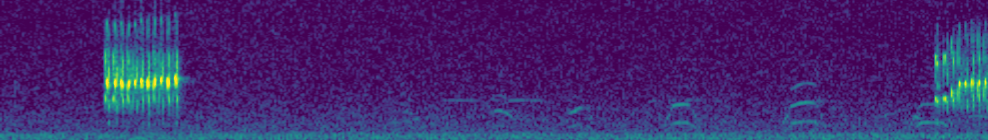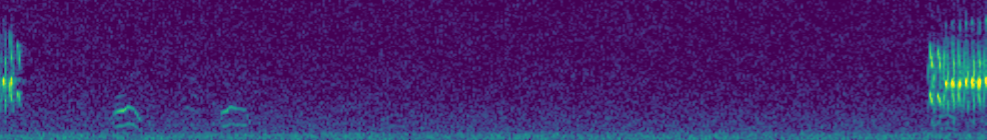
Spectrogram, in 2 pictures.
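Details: Adult summer Temminck's stint, leg-banded, at Tinnhølen lake on the Hardangervidda mountain plateau, Norway, in early July. It gives three short, high, rapid trills spaced several seconds apart, with faint soft chirps between them over a quiet background.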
